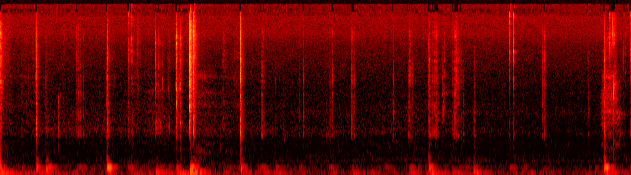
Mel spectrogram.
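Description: Typing on a computer keyboard at a steady unhurried pace, crisp individual keystrokes with occasional louder presses, close and alone in a quiet room.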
